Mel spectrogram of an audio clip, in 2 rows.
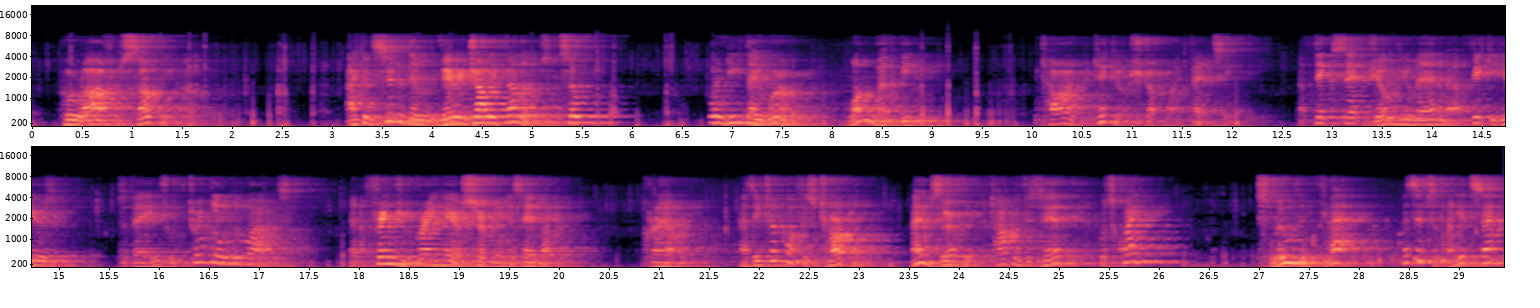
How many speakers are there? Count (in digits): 1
